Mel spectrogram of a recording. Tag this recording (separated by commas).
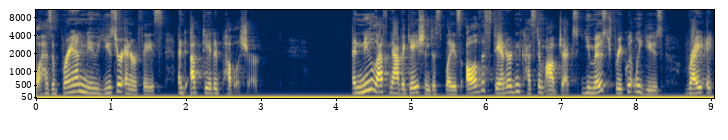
Speech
